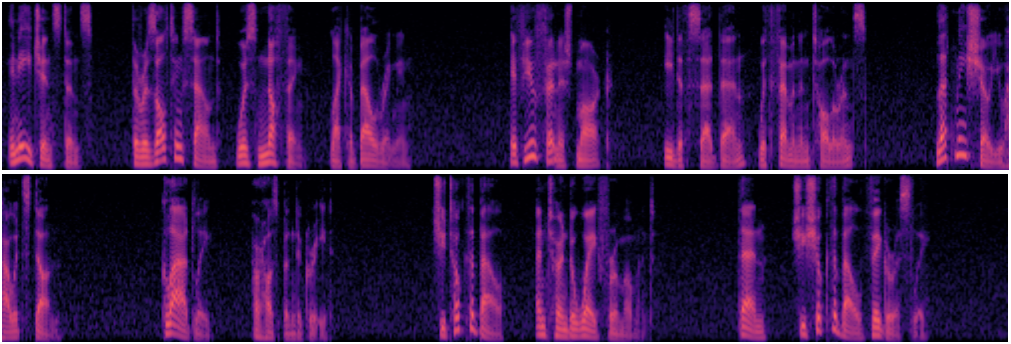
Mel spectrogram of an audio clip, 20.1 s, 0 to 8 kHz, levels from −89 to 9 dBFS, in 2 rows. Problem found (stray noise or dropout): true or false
false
